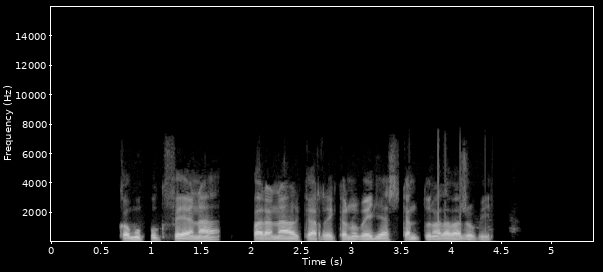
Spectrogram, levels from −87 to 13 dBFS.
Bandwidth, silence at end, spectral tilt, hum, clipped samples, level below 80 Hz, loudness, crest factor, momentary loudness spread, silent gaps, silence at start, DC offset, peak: 7.2 kHz; 1 s; -8 dB/octave; none; under 0.1%; -52 dBFS; -16 LUFS; 16 dB; 6 LU; 0.95-0.99 s, 1.75-2.02 s; 0.7 s; under 0.1%; -2 dBFS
